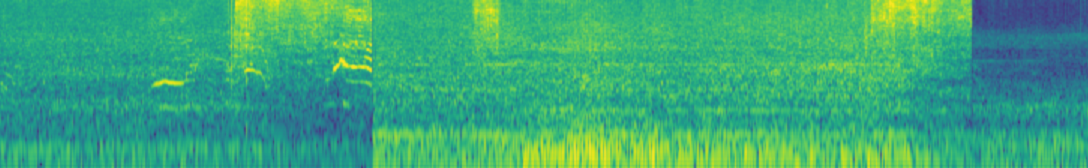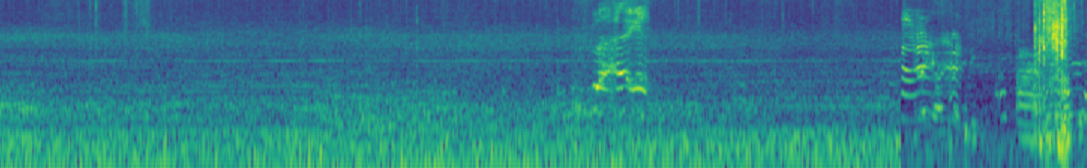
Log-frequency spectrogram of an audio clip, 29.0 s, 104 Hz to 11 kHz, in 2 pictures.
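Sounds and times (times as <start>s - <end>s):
loud rushing hiss: 0.0s - 13.0s
car engine idling hum: 0.0s - 29.0s.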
